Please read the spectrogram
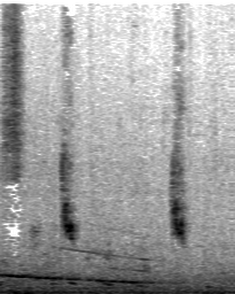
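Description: A wailing siren: a single tone that climbs quickly, then sinks slowly over about a second and a half before climbing again. A couple of short, high bird chirps come over it.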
